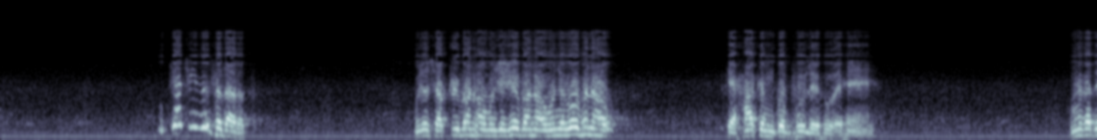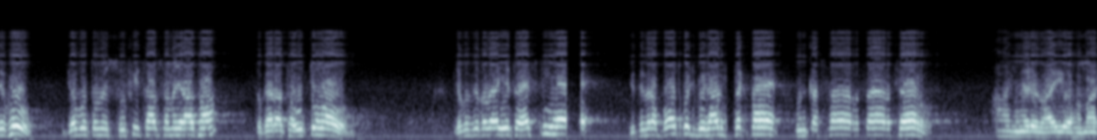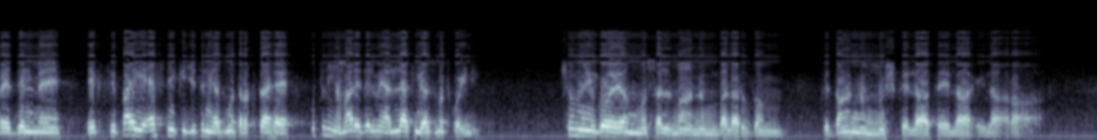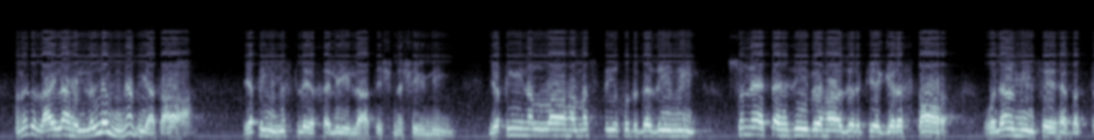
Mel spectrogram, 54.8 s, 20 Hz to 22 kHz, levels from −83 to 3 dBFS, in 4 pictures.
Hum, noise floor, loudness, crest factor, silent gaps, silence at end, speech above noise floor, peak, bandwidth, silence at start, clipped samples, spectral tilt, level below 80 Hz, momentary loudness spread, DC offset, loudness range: none; -47 dBFS; -15 LUFS; 16 dB; none; 0.1 s; 32 dB; 0 dBFS; 9 kHz; 2 s; under 0.1%; -7.5 dB/octave; -66 dBFS; 12 LU; under 0.1%; 6 LU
